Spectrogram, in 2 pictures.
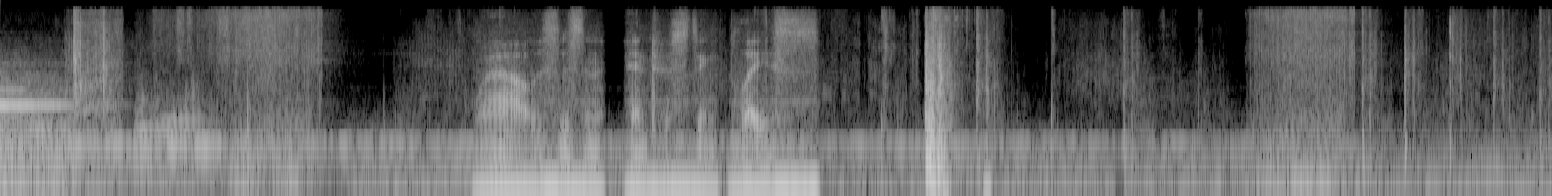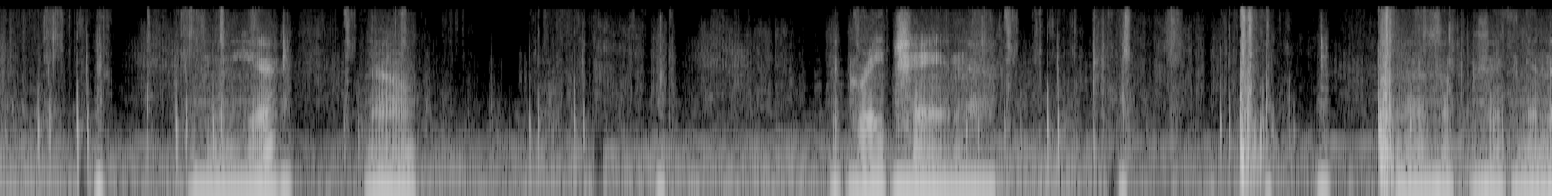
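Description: Electricity crackles and buzzes in short bursts.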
